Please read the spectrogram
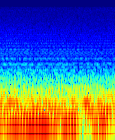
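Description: Background music: a dark, low synthesizer drone, its bass notes held and slowly shifting.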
